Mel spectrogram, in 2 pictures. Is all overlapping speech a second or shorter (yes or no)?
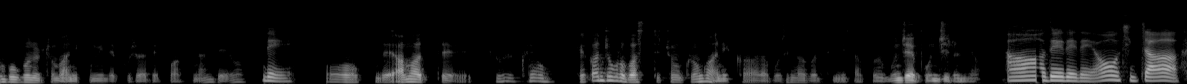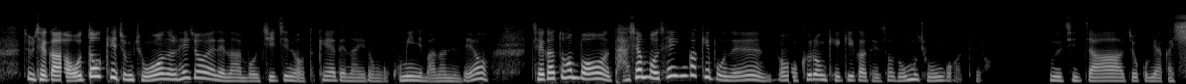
yes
